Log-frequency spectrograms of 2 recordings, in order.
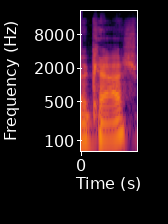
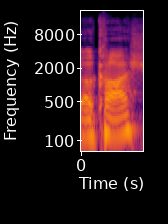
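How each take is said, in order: First: The name is said with an anglicized pronunciation. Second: The name is said with its native pronunciation. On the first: This is how many English speakers say it. The speaker calls it wrong. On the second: This is how the name is really said. The speaker calls it right. "but like it's like Akash"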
